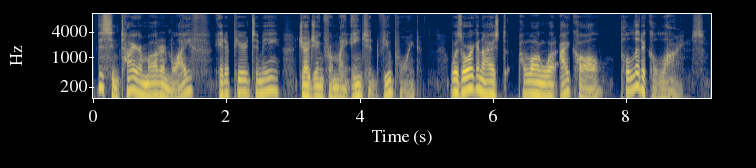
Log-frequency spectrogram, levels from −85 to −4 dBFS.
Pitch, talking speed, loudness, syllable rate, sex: 120 Hz, 135 wpm, -19 LUFS, 4.8 syllables/s, male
